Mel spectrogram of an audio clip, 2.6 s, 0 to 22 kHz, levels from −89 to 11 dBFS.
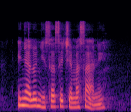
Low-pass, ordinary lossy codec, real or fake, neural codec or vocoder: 9.9 kHz; none; fake; vocoder, 22.05 kHz, 80 mel bands, WaveNeXt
